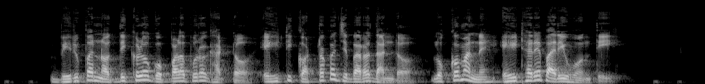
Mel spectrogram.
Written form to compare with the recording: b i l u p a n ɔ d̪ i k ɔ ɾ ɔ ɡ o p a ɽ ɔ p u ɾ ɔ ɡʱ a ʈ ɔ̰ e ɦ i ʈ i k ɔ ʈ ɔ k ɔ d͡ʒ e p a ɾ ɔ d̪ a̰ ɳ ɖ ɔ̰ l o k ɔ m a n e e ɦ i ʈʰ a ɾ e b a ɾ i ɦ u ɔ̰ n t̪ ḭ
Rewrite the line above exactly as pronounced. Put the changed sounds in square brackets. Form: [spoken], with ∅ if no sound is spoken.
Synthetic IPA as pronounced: b i [ɾ] u p a n ɔ d̪ i k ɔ [ɭ] ɔ ɡ o p a [ɭ] ɔ p u ɾ ɔ ɡʱ a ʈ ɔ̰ e ɦ i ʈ i k ɔ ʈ ɔ k ɔ d͡ʒ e [b] a ɾ ɔ d̪ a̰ ɳ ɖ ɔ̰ l o k ɔ m a n e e ɦ i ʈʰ a ɾ e [p] a ɾ i ɦ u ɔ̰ n t̪ ḭ

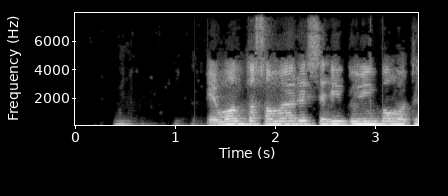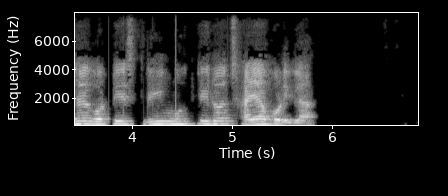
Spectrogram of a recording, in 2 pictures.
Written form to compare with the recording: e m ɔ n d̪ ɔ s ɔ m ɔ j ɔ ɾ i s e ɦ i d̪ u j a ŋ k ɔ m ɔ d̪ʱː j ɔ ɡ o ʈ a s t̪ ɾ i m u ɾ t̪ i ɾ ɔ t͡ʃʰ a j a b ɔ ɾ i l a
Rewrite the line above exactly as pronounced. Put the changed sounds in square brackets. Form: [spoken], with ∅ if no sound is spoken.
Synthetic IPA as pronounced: e m ɔ n [t̪] ɔ s ɔ m ɔ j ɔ ɾ [e] s e ɦ i d̪ u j [i] ŋ k ɔ m ɔ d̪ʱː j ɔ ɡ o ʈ [i] s t̪ ɾ i m u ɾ t̪ i ɾ ɔ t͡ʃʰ a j a [p] ɔ [ɽ] i l a

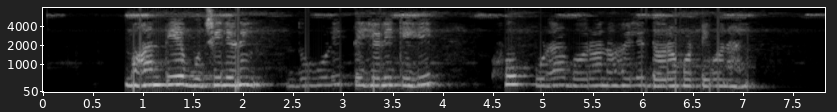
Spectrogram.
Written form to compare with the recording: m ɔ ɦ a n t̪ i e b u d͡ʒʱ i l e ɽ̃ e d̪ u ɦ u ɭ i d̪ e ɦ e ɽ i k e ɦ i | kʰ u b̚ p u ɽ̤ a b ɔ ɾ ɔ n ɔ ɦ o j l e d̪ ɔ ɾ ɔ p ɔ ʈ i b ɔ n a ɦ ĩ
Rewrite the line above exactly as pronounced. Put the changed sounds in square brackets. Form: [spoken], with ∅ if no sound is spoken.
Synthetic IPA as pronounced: m ɔ ɦ a n t̪ i e b u d͡ʒʱ i l e ɽ̃ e d̪ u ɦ u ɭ i [t̪] e ɦ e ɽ i k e ɦ i | kʰ u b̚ p u ɽ̤ a b ɔ ɾ ɔ n ɔ ɦ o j l e d̪ ɔ ɾ ɔ p ɔ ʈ i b ɔ n a ɦ ĩ

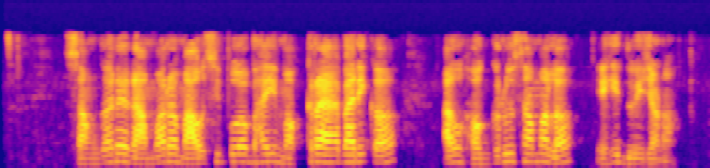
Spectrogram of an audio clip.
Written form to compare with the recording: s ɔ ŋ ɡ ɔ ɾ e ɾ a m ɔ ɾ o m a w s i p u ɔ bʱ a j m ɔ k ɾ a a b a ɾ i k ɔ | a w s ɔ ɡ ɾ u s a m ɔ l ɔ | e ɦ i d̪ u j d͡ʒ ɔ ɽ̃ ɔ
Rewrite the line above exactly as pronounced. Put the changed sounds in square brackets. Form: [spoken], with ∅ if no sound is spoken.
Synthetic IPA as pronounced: s ɔ ŋ ɡ ɔ ɾ e ɾ a m ɔ ɾ [ɔ] m a w s i p u ɔ bʱ a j m ɔ k ɾ a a b a ɾ i k ɔ | a w [h] ɔ ɡ ɾ u s a m ɔ l ɔ | e ɦ i d̪ u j d͡ʒ ɔ ɽ̃ ɔ

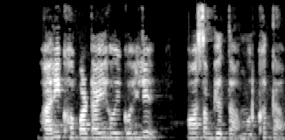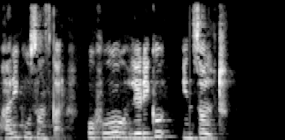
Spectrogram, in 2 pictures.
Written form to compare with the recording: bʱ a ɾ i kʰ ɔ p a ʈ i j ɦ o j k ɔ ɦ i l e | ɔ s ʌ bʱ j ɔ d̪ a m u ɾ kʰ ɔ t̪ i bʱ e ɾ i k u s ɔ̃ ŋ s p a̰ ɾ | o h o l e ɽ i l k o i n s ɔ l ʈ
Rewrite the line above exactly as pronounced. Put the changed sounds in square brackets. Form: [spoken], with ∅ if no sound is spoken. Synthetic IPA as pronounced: bʱ a ɾ i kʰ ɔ p a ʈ [a] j ɦ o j k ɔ ɦ i l e | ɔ s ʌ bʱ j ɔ [t̪] a m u ɾ kʰ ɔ t̪ [a] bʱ [a] ɾ i k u s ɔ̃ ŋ s [k] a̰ ɾ | o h o l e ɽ i [∅] k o i n s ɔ l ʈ

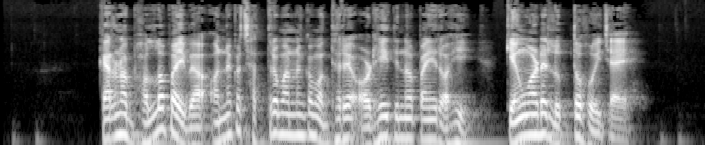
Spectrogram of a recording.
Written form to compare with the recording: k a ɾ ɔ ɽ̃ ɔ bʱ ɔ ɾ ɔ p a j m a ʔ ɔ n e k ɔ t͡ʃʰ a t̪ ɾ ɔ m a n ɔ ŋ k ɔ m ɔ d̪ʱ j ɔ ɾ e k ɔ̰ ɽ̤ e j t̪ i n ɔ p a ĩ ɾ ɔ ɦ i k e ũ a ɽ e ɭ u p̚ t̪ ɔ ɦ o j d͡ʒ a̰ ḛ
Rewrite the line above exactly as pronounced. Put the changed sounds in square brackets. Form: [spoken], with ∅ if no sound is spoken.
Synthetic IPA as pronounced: k a ɾ ɔ ɽ̃ ɔ bʱ ɔ [l] ɔ p a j [b] a ʔ ɔ n e k ɔ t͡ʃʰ a t̪ ɾ ɔ m a n ɔ ŋ k ɔ m ɔ d̪ʱ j ɔ ɾ e [ʔ] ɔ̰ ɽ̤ e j [d̪] i n ɔ p a ĩ ɾ ɔ ɦ i k e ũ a ɽ e [l] u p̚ t̪ ɔ ɦ o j d͡ʒ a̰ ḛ

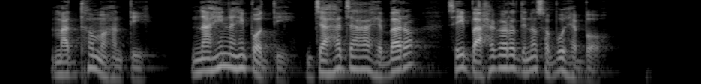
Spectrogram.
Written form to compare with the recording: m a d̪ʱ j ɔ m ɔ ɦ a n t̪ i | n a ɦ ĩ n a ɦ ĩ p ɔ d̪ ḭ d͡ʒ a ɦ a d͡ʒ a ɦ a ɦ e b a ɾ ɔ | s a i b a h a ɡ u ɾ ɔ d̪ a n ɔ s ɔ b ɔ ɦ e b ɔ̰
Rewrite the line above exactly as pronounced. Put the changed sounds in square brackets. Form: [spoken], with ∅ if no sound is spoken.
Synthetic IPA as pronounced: m a d̪ʱ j ɔ m ɔ ɦ a n t̪ i | n a ɦ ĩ n a ɦ ĩ p ɔ d̪ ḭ d͡ʒ a ɦ a d͡ʒ a ɦ a ɦ e b a ɾ ɔ | s [e] i b a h a ɡ [ɔ] ɾ ɔ d̪ [i] n ɔ s ɔ b [u] ɦ e b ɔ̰

